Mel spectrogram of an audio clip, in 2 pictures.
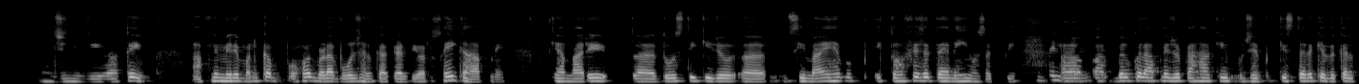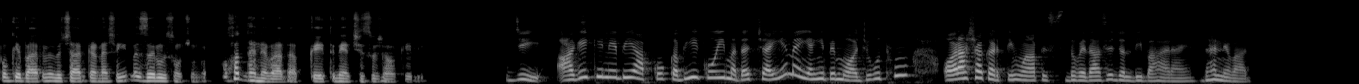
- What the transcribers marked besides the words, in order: tapping
- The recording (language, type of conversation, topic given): Hindi, advice, उपहार के लिए सही विचार कैसे चुनें?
